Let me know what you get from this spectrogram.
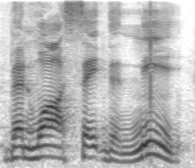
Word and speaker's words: Benoit Saint Denis: Benoit Saint Denis, like Ben Denis.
